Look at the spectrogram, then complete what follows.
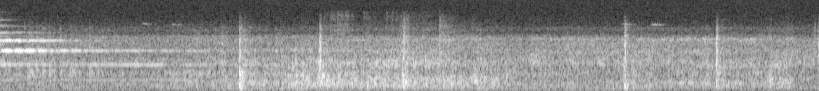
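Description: Munich M-type tram car rolling past close by: a metallic ringing tone that fades out in the first two seconds, then a steady rolling rumble of steel wheels on rail with five sharp clicks as the wheels cross rail joints.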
